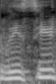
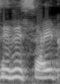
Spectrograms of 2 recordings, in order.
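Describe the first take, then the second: First: The word ends with an 'eet' sound. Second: The word ends with an 'ite' sound. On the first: The speaker calls it wrong. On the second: The speaker calls it right.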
